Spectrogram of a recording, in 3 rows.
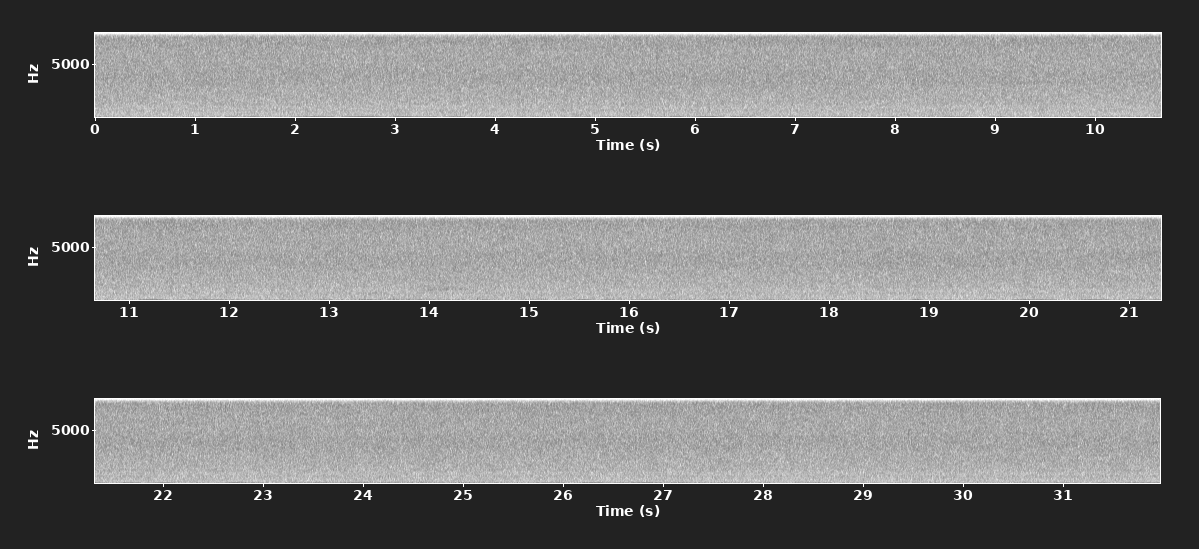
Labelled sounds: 14.0	14.3	humpback whale, 0.96 to 1.1 kHz

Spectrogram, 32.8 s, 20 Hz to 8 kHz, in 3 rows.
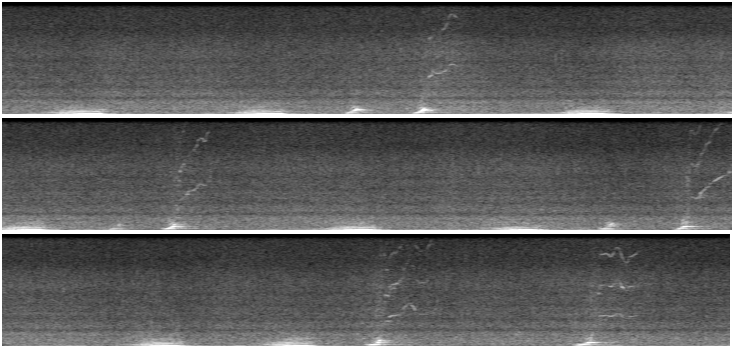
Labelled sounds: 6.4	6.7	humpback whale, 2.6 to 3.2 kHz
13.6	14.0	humpback whale, 2.1 to 3.4 kHz
21.3	21.9	humpback whale, 2.2 to 4.2 kHz
27.7	27.9	humpback whale, 2.0 to 4.8 kHz
30.8	31.4	humpback whale, 2.1 to 6.7 kHz

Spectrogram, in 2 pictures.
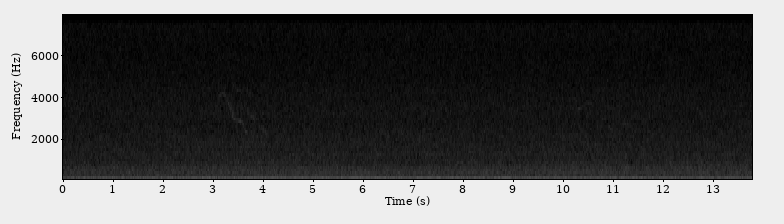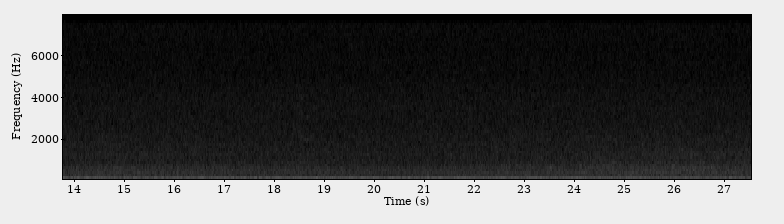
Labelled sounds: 3.4	3.6	killer whale, northern resident, G clan, GG subclan, 2.6 to 3.1 kHz

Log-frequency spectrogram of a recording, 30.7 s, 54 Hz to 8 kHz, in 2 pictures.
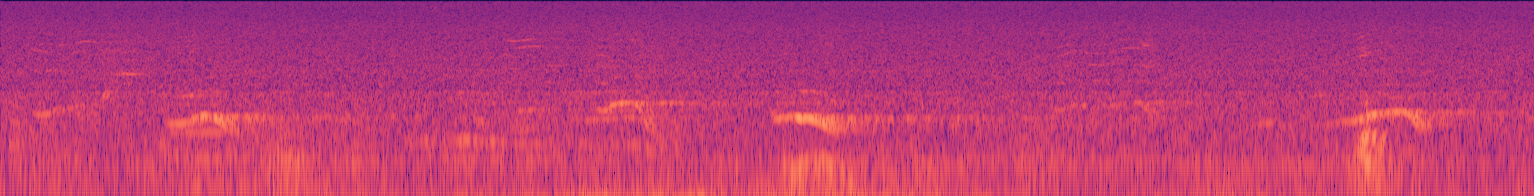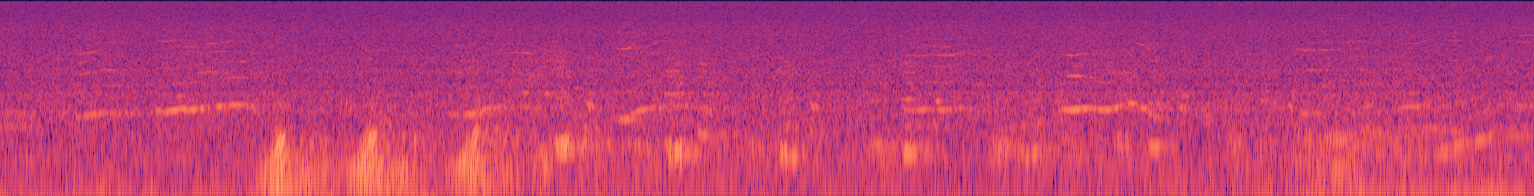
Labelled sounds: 0.7	1.4	humpback whale, 1.2 to 2.8 kHz
5.0	5.5	humpback whale, 2.3 to 3.0 kHz
16.1	16.3	humpback whale, 2.0 to 2.2 kHz
17.4	17.8	humpback whale, 1.1 to 2.8 kHz
20.4	20.7	humpback whale, 2.0 to 2.1 kHz
24.4	25.1	humpback whale, 1.9 to 2.1 kHz
26.0	26.2	humpback whale, 1.9 to 2.0 kHz

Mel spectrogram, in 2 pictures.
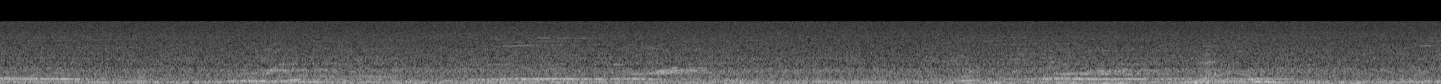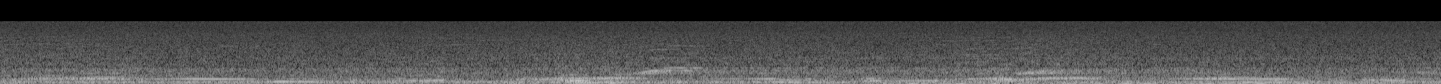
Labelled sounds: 5.0	5.9	humpback whale, 2.2 to 3.5 kHz
21.1	21.4	humpback whale, 2.3 to 2.4 kHz

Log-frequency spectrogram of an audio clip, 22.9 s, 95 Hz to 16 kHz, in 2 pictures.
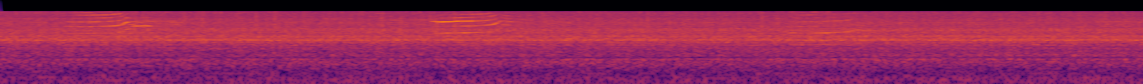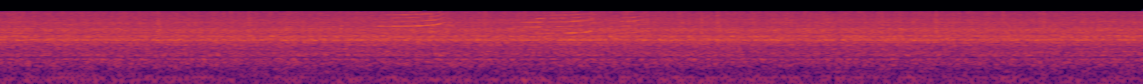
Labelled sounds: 0.6	1.8	killer whale, southern resident, 3.1 to 6.8 kHz
4.3	4.9	killer whale, southern resident, 2.1 to 7.1 kHz
8.1	8.5	killer whale, southern resident, 2.1 to 2.3 kHz
15.1	15.9	killer whale, southern resident, 3.1 to 8.0 kHz
16.9	17.3	killer whale, southern resident, 4.1 to 4.6 kHz

